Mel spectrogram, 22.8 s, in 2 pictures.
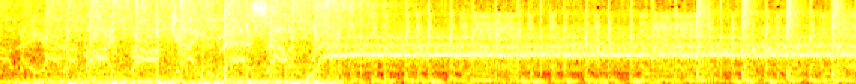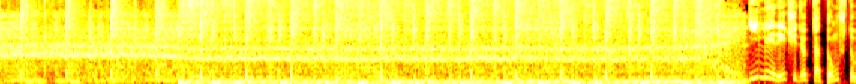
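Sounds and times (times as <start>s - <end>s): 
desperate scream in a rock song: 0.0s - 21.4s
speech: 22.2s - 22.8s.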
